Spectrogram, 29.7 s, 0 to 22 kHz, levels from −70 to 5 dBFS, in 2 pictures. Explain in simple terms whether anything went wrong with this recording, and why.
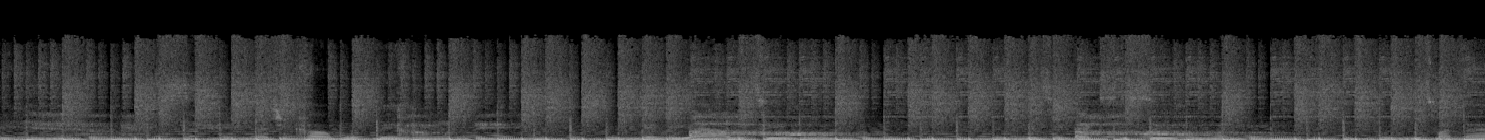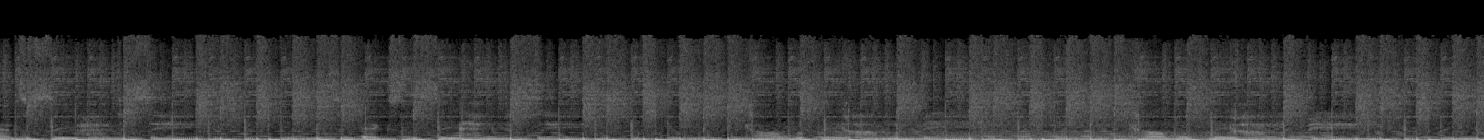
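From 24.17 to 27.06 seconds there is a GSM phone buzz, a hard, raspy buzz laid over the audio. A nearby 2G mobile phone on a call sends radio bursts about 217 times a second, and the recording circuit picks these up and turns them into sound. Unlike ordinary mains hum, which is a smoother, lower drone, this buzz has a gritty, rasping edge and holds nearly steady throughout.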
